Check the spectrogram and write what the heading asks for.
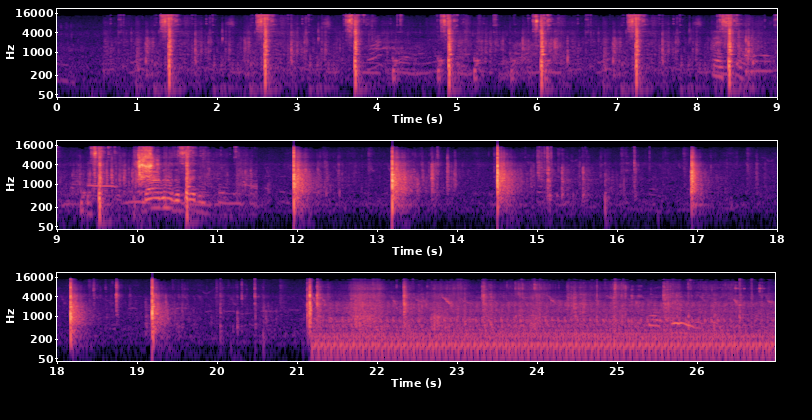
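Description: Wood being chopped with a hand blade on a wooden block: a long series of sharp chopping strokes, about one every second or so, with a few quicker blows in between. Near the end the strokes stop and a steady low hum takes over.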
